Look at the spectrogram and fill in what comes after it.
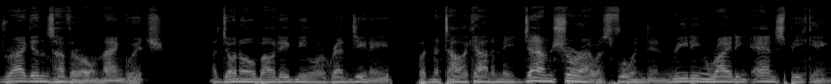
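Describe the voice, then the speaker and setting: Using a put-on character voice, a man speaks gruffly and with a rumble at a medium pitch and a moderate pace. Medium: read story. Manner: gruff, blunt, grumbling.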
